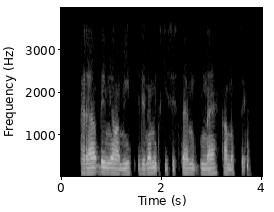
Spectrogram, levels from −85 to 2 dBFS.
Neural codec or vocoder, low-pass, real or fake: none; 3.6 kHz; real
